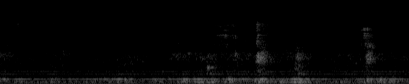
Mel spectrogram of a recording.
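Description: Faint rustling and a few light crackles as a headband with a folded-paper fan is handled and slipped on, over a steady low hum.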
